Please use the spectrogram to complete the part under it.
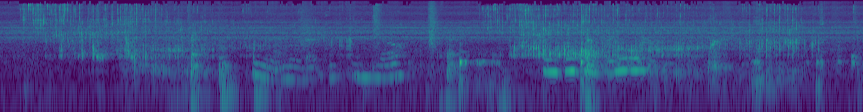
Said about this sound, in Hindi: अब इस तरह से हम कप के अंदर ऐड कर लेंगे।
